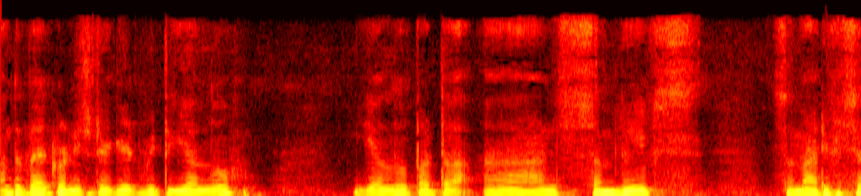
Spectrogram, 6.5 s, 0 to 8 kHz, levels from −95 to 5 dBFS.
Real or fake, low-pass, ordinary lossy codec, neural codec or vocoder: fake; 7.2 kHz; AAC, 32 kbps; codec, 16 kHz in and 24 kHz out, 2.2 kbps, FireRedTTS-2 codec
